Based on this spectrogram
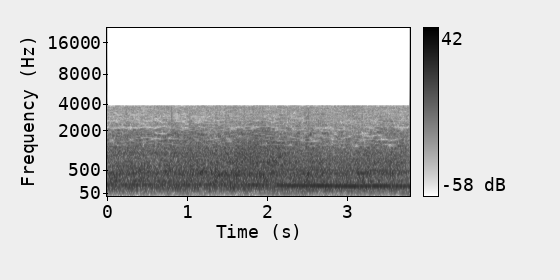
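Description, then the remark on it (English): A steady, loud engine rumble with a low droning tone that drops in pitch partway through, like a car driving past, with no talking. “Well, he's going past, isn't he?”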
